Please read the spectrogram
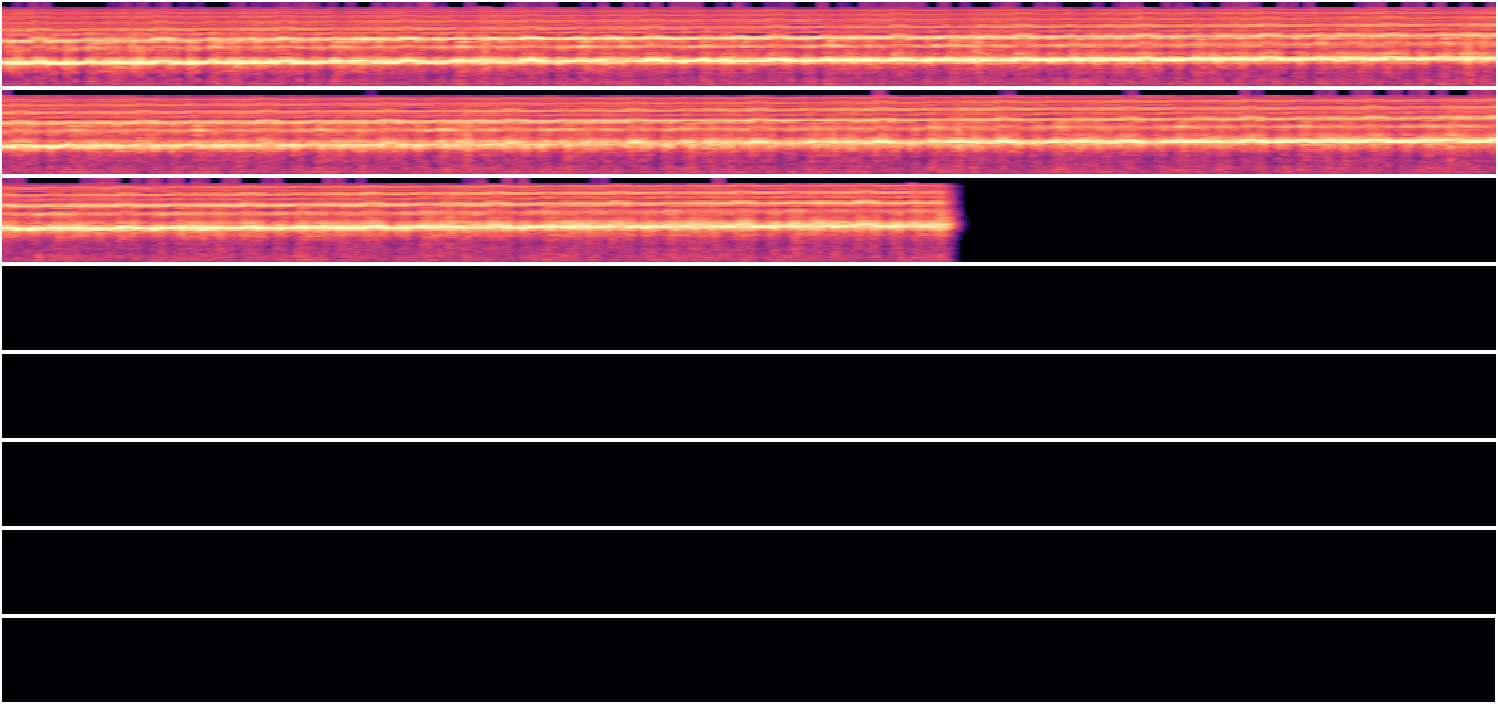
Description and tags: schrei steigend + brutal
Long and distorted scream
loud, noise, scream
